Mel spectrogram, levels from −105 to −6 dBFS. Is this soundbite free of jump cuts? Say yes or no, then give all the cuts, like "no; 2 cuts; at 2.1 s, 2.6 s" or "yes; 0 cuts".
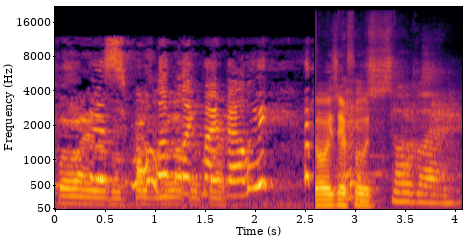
no; 1 cut; at 2.6 s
